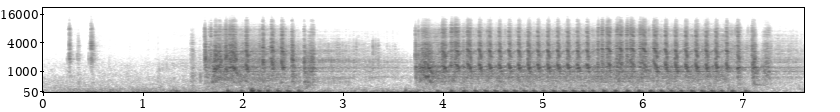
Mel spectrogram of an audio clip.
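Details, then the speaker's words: 1982 Honda CM450 twin, first run in seven years, fed from a makeshift bottle fuel tank on a test ride; fires in ragged bursts, catches briefly, then stumbles and dies; engine breaking up and stalling, cause not known. "oh no it started breaking up and then it turned off all right"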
